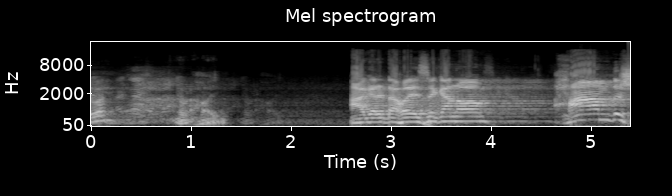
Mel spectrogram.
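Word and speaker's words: حمد: হামদ শব্দটা ভেতর থেকে উচ্চারণ করা লাগে, কারণ হামদ আর হামদ ছোট হার বড় হা দিলে আকাশ পাতাল হয়ে যাচ্ছে।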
